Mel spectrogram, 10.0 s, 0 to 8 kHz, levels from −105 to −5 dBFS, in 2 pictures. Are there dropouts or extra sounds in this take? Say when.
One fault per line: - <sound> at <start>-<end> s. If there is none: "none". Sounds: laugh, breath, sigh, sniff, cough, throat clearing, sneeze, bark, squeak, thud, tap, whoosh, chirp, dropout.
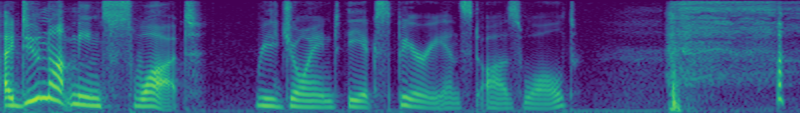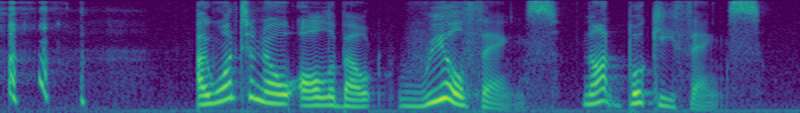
- laugh at 4.2-5.6 s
